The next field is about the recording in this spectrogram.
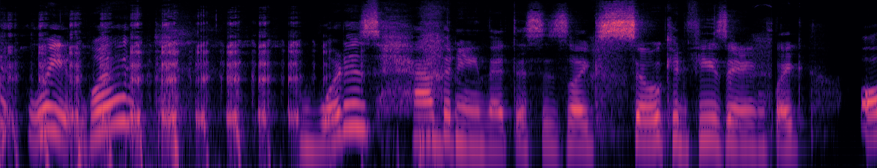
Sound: laughs

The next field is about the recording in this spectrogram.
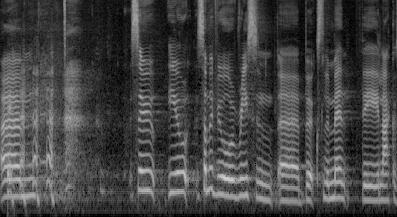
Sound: laugh

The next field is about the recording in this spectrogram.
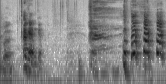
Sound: laughs

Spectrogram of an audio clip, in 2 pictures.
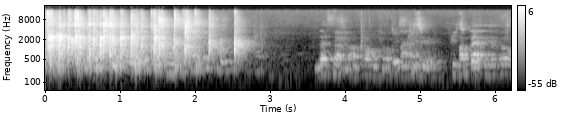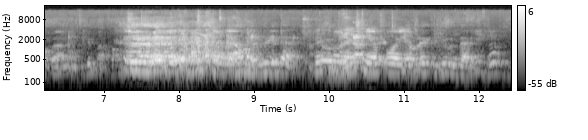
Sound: applause

